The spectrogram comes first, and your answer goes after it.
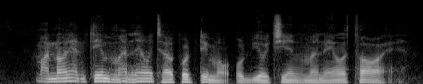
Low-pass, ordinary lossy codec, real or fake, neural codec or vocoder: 10.8 kHz; none; fake; codec, 16 kHz in and 24 kHz out, 0.6 kbps, FocalCodec, streaming, 2048 codes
